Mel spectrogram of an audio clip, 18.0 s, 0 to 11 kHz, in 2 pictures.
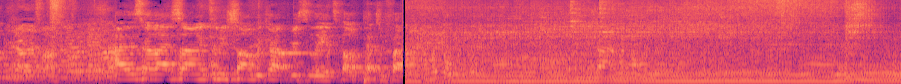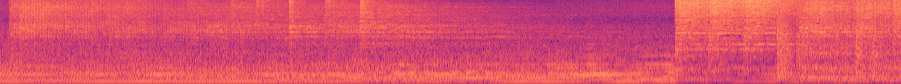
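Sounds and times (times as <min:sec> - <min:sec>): drum and cymbal hits: 0:04.0 - 0:14.7, 0:15.7 - 0:18.0
rock band droning note: 0:04.0 - 0:18.0.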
